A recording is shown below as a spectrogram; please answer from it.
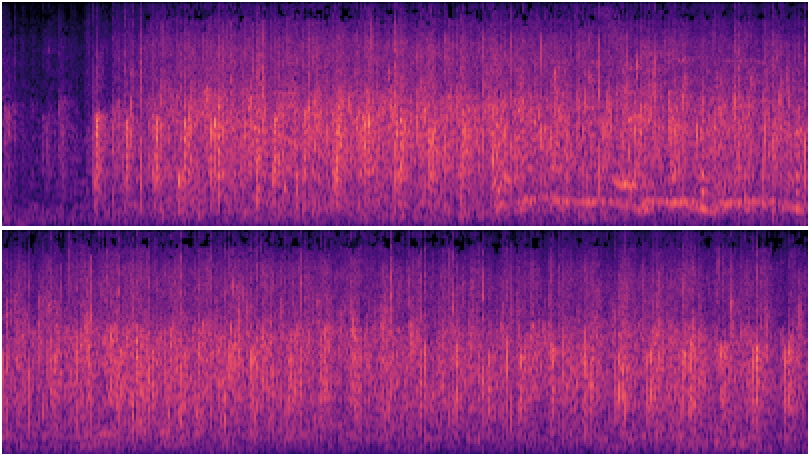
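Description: Audience applauding, a dense steady clapping that starts about a second in and keeps going.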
